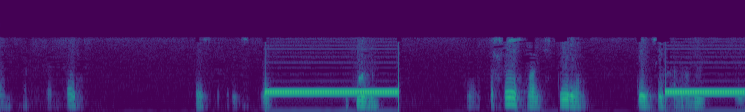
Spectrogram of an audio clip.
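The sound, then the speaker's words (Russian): Telephone tone heard while calling a landline: two long, steady beeps, the second cut off at the end, with a person talking before and between them. “Я звоню на обычный городской.”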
